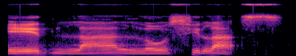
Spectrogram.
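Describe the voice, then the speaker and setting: Slow, deliberate male language teacher. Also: medium pitch, flat delivery, no echo. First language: Portuguese. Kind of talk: recorded grammar lesson.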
